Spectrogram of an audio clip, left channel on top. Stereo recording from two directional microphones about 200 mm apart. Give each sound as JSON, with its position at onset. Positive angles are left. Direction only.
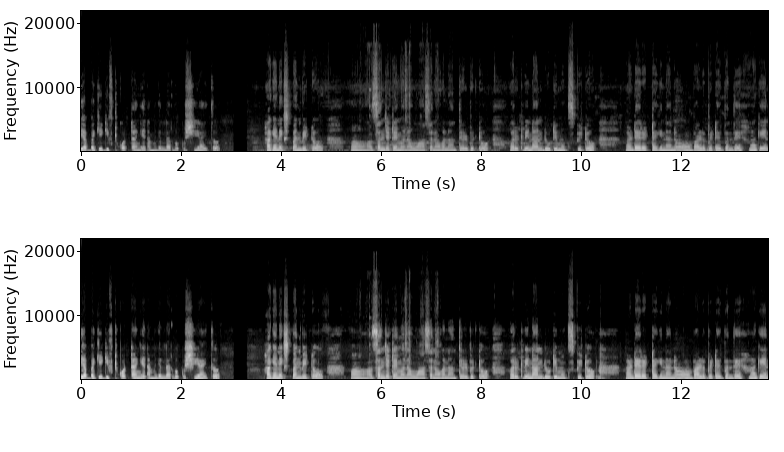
{"t": 0.0, "sound": "speech", "side_deg": -15}
{"t": 1.8, "sound": "speech", "side_deg": -50}
{"t": 2.2, "sound": "speech", "side_deg": -15}
{"t": 3.7, "sound": "speech", "side_deg": -20}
